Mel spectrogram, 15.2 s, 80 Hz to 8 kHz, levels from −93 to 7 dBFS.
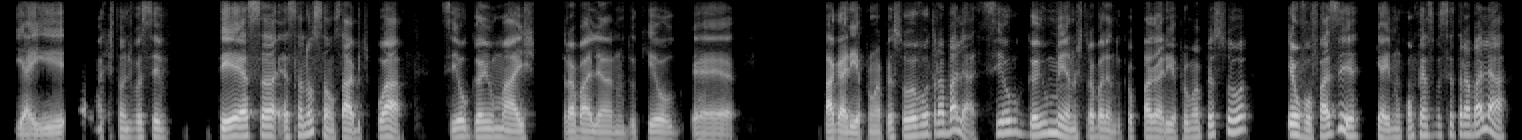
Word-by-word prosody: E -, -, -4 dB
aí, 85 Hz, +3 st, 0 dB, 0.2 s
é -, -, -10 dB
uma -, -, -10 dB
questão 125 Hz, -, -6 dB
de 120 Hz, -, -8 dB
você, 125 Hz, 0 st, -3 dB, 0.5 s
ter 130 Hz, +2 st, +7 dB
essa 150 Hz, 0 st, +3 dB
essa 130 Hz, +4 st, -2 dB
noção, 175 Hz, -, -1 dB
sabe, 105 Hz, -, +2 dB
tipo: -, -, -5 dB
"Ah, -, -, +4 dB, 0.4 s
se 120 Hz, -, -8 dB
eu 135 Hz, +1 st, +3 dB
ganho 125 Hz, -1 st, 0 dB
mais 110 Hz, -4 st, -1 dB, 0.3 s
trabalhando 105 Hz, -3 st, -1 dB
do 100 Hz, +1 st, -12 dB
que -, -, -10 dB
eu, 100 Hz, -3 st, -1 dB
eh, 90 Hz, -1 st, -3 dB, 0.9 s
pagaria 100 Hz, -1 st, +4 dB
pra 100 Hz, -, -7 dB
uma 100 Hz, -, -3 dB
pessoa 125 Hz, +5 st, +1 dB
eu 150 Hz, -, +4 dB
vou 165 Hz, +1 st, +1 dB
trabalhar, 190 Hz, +4 st, 0 dB
se 180 Hz, -, -8 dB
eu 195 Hz, +2 st, +1 dB
ganho 165 Hz, -1 st, +1 dB
menos 130 Hz, -10 st, 0 dB
trabalhando 125 Hz, -3 st, -1 dB
do 100 Hz, -, -16 dB
que 115 Hz, -, -11 dB
eu 120 Hz, -, -5 dB
pagaria 120 Hz, -2 st, 0 dB
pra -, -, -8 dB
uma 125 Hz, +1 st, -4 dB
pessoa, 200 Hz, -, 0 dB, 0.4 s
eu 165 Hz, -1 st, +7 dB
vou 115 Hz, -5 st, -1 dB
fazer.", 145 Hz, -, +2 dB
que -, -, +1 dB
aí 115 Hz, -, +2 dB
não 125 Hz, 0 st, -7 dB
compensa 155 Hz, +4 st, -3 dB
você 155 Hz, +1 st, -9 dB
trabalhar, 170 Hz, -, +1 dB
125 Hz, 200 wpm, -23 LUFS, 110-160 Hz, 0.9 s, ter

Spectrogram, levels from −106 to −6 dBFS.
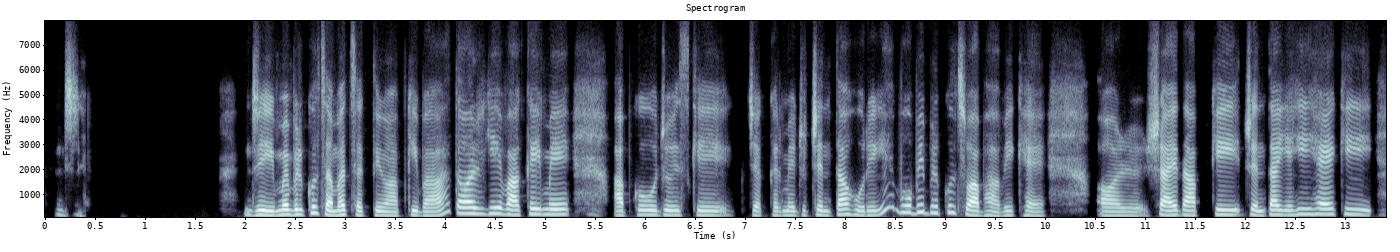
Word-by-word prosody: जी। 185 Hz, -1 st, -4 dB, 1.6 s
जी, 180 Hz, -1 st, +4 dB
मैं 195 Hz, +3 st, +5 dB
बिल्कुल 200 Hz, +7 st, +1 dB
समझ 185 Hz, -4 st, +4 dB
सकती 170 Hz, -2 st, -3 dB
हूँ 160 Hz, -, 0 dB
आपकी 155 Hz, +4 st, -3 dB
बात 165 Hz, -, -1 dB
और 240 Hz, -1 st, +6 dB
ये 235 Hz, +2 st, -1 dB
वाकई 210 Hz, +1 st, +4 dB
में, 205 Hz, 0 st, +1 dB, 0.5 s
आपको 185 Hz, +2 st, 0 dB
जो 185 Hz, 0 st, -2 dB
इसके 180 Hz, 0 st, -4 dB, 0.5 s
चक्कर 165 Hz, -1 st, -5 dB
में 170 Hz, -1 st, -3 dB
जो 180 Hz, -, -11 dB
चिंता 190 Hz, +2 st, +2 dB
हो 175 Hz, -, -2 dB
रही 175 Hz, +1 st, -3 dB
है, 450 Hz, -, -6 dB
वो 280 Hz, -, 0 dB
भी 295 Hz, +2 st, -1 dB
बिल्कुल 270 Hz, +1 st, -5 dB
स्वाभाविक 170 Hz, -, +1 dB
है 155 Hz, -3 st, -3 dB, 0.6 s
और 155 Hz, -1 st, -3 dB
शायद 185 Hz, 0 st, +4 dB
आपकी 190 Hz, +1 st, +1 dB
चिंता 190 Hz, -1 st, +2 dB
यही 190 Hz, +3 st, -1 dB
है 215 Hz, -1 st, +3 dB
कि 205 Hz, -4 st, -4 dB
185 Hz, 155 wpm, -20 LUFS, 170-210 Hz, 1.6 s, और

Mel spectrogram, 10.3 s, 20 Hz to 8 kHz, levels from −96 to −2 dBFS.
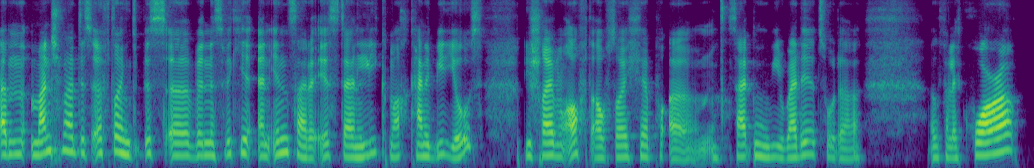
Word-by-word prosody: Ähm, 185 Hz, +1 st, +1 dB
manchmal, 225 Hz, +6 st, +2 dB
des 200 Hz, -2 st, -4 dB
Öfteren 205 Hz, -1 st, 0 dB
gibt -, -, -15 dB
es, 195 Hz, -, +2 dB
äh, 170 Hz, -1 st, 0 dB
wenn 175 Hz, +2 st, -2 dB
es 170 Hz, 0 st, -4 dB
wirklich 195 Hz, +1 st, -5 dB
ein 165 Hz, -, +1 dB
Insider 180 Hz, -8 st, -1 dB
ist, 165 Hz, +1 st, -3 dB
der 155 Hz, -, +3 dB
'n 150 Hz, -, 0 dB
Leak 190 Hz, +9 st, -5 dB
macht, 155 Hz, +1 st, -6 dB
keine 160 Hz, -1 st, 0 dB
Videos. 170 Hz, -, -4 dB, 0.4 s
Die 170 Hz, -, -5 dB
schreiben 175 Hz, -1 st, +3 dB
oft -, -, +1 dB
auf 145 Hz, 0 st, 0 dB
solche 155 Hz, +1 st, -4 dB
p 155 Hz, -, -15 dB
ähm, 130 Hz, +2 st, -5 dB
Seiten 160 Hz, -1 st, -1 dB
wie 150 Hz, -, -7 dB
Reddit 165 Hz, +6 st, -2 dB
oder, 130 Hz, -2 st, -8 dB, 0.7 s
ähm, 145 Hz, -, -7 dB
vielleicht 140 Hz, -2 st, -7 dB
Quora 195 Hz, +9 st, +8 dB
170 Hz, 190 wpm, -24 LUFS, 150-185 Hz, 0.7 s, Quora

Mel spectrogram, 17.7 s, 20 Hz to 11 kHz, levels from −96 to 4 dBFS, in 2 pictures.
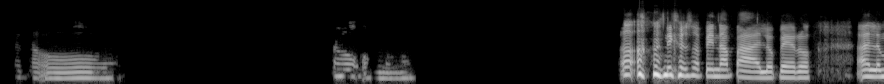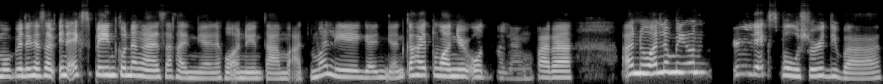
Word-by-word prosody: Totoo. 185 Hz, -2 st, -12 dB, 2.2 s
Oo. 185 Hz, -6 st, -15 dB, 2.1 s
Oo, 290 Hz, +1 st, +3 dB
hindi 285 Hz, -2 st, +8 dB
ko 280 Hz, -, +3 dB
siya 260 Hz, -, -2 dB
pinapalo. 220 Hz, -5 st, 0 dB
Pero, 200 Hz, -1 st, -1 dB, 0.5 s
alam 230 Hz, 0 st, +2 dB
mo 235 Hz, -, -4 dB
pinagsasab 255 Hz, 0 st, +2 dB
ini-explain 280 Hz, 0 st, +2 dB
ko 275 Hz, -, +1 dB
na 270 Hz, -1 st, +2 dB
nga 225 Hz, -2 st, +2 dB
sa 225 Hz, 0 st, -6 dB
kanya 190 Hz, -3 st, -4 dB
na 185 Hz, -, -6 dB
kung 185 Hz, -, -5 dB
ano 185 Hz, -, -2 dB
yung 185 Hz, 0 st, -2 dB
tama 175 Hz, -1 st, -5 dB
at -, -, -10 dB
mali 230 Hz, -3 st, -1 dB
ganiyan, 205 Hz, 0 st, -5 dB
kahit 275 Hz, +1 st, +1 dB
1 245 Hz, -1 st, +3 dB
year 240 Hz, -2 st, +1 dB
old 220 Hz, -1 st, -4 dB
pa 195 Hz, -, -18 dB
lang 170 Hz, -1 st, -18 dB
para 210 Hz, 0 st, 0 dB, 0.5 s
ano 335 Hz, +2 st, +5 dB
alam 375 Hz, +3 st, +4 dB
mo 380 Hz, -, +5 dB
yun 370 Hz, 0 st, -2 dB, 0.2 s
early 305 Hz, 0 st, -4 dB
exposure 255 Hz, -2 st, -2 dB
di 235 Hz, -2 st, -6 dB
ba? 175 Hz, +1 st, -6 dB
225 Hz, 135 wpm, -22 LUFS, 190-265 Hz, 2.2 s, hindi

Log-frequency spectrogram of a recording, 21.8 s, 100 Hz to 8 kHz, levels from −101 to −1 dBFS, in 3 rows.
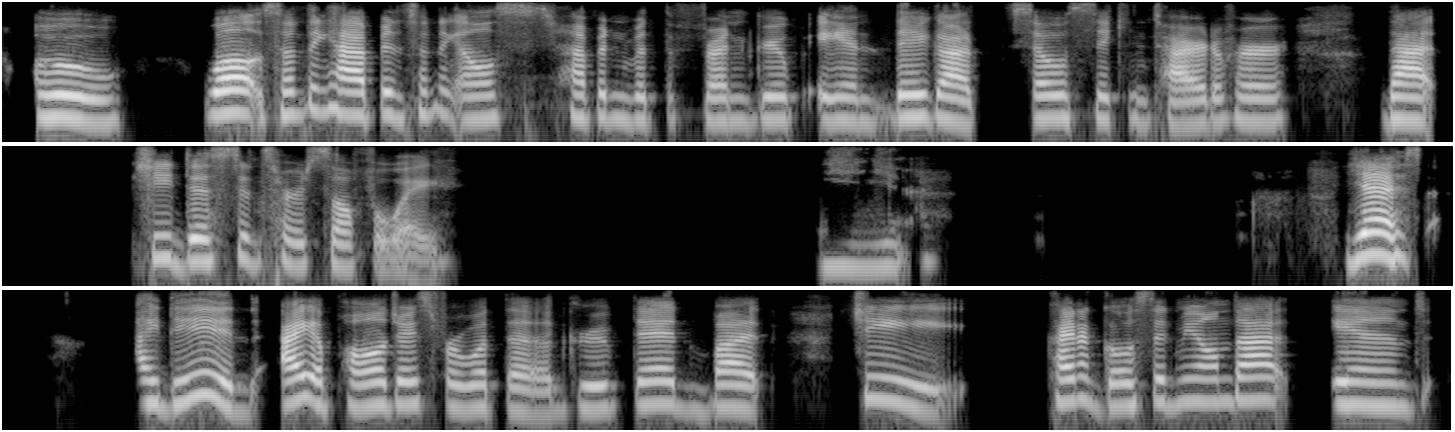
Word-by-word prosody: Oh, 210 Hz, -3 st, +3 dB, 0.4 s
well, 250 Hz, +1 st, +8 dB
something 245 Hz, +3 st, -4 dB
happened 235 Hz, -3 st, +5 dB
something 245 Hz, -1 st, -9 dB
else 210 Hz, +2 st, -5 dB
happened 215 Hz, -1 st, -4 dB
with 205 Hz, 0 st, -8 dB
the 200 Hz, -, -22 dB
friend 195 Hz, -2 st, -5 dB
group 205 Hz, 0 st, -4 dB
and 195 Hz, -2 st, -4 dB
they 220 Hz, 0 st, +2 dB
got 200 Hz, -4 st, +4 dB, 0.2 s
so 215 Hz, 0 st, -2 dB
sick 210 Hz, -1 st, -10 dB
and 190 Hz, -4 st, -16 dB
tired 180 Hz, +1 st, +1 dB
of 195 Hz, -, -10 dB
her 195 Hz, 0 st, -2 dB, 0.5 s
that 205 Hz, -1 st, +5 dB, 0.7 s
she 245 Hz, 0 st, -3 dB
distanced 220 Hz, +1 st, -2 dB
herself 190 Hz, -3 st, -6 dB
away. -, -, -9 dB, 1.8 s
Yeah. 190 Hz, +3 st, -14 dB, 2.0 s
Yes! 255 Hz, +1 st, +7 dB, 0.8 s
I 235 Hz, 0 st, -1 dB
did! 235 Hz, -3 st, 0 dB
I 240 Hz, +3 st, +8 dB
apologized 225 Hz, 0 st, 0 dB
for 210 Hz, -2 st, -5 dB
what 205 Hz, 0 st, -5 dB
the 180 Hz, -3 st, -5 dB
group 200 Hz, +1 st, -6 dB
did, 225 Hz, -5 st, -2 dB
but 205 Hz, -2 st, +1 dB, 0.4 s
she 245 Hz, -, -4 dB, 0.4 s
kinda 250 Hz, +1 st, +3 dB
ghosted 220 Hz, +2 st, -5 dB
me 245 Hz, +2 st, -8 dB
on 245 Hz, 0 st, -3 dB
that, 260 Hz, 0 st, +4 dB, 0.2 s
and, 220 Hz, -2 st, -2 dB
215 Hz, 120 wpm, -22 LUFS, 200-235 Hz, 2.0 s, well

